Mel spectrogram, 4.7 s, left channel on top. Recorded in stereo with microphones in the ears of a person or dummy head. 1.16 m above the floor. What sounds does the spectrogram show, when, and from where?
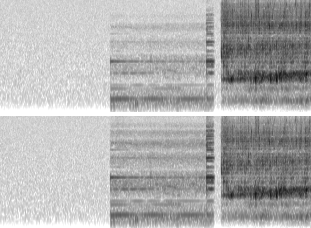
1.7 s a bell: 50° right (ahead or behind)
3.3 s a running tap: 5° left (ahead or behind)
